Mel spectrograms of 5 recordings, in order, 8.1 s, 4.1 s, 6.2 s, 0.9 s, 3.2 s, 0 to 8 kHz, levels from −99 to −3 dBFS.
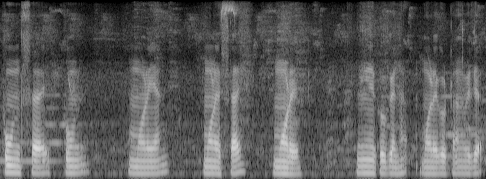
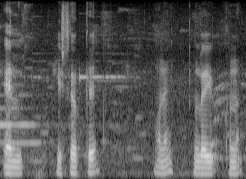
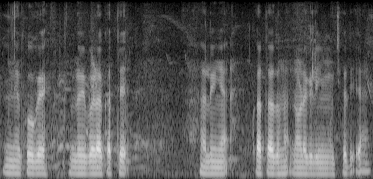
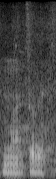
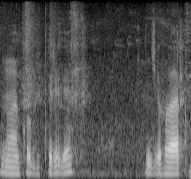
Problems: constant background noise, continuous background conversations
